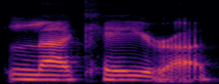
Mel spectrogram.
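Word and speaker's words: Lara: Yeah, it's pronounced LaRra. Three. LaRra.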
